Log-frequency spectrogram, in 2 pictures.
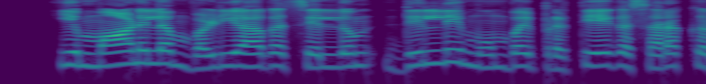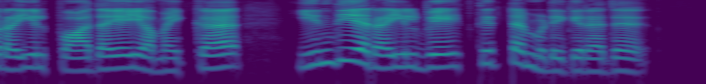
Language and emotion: Tamil, neutral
